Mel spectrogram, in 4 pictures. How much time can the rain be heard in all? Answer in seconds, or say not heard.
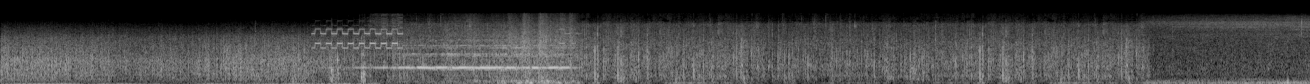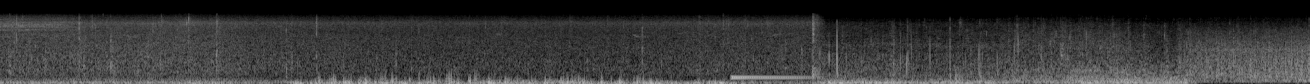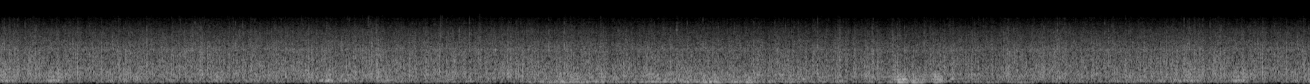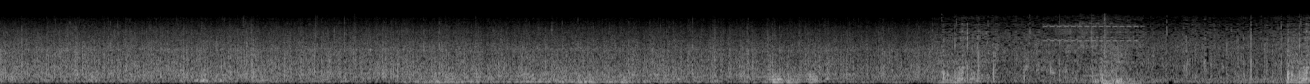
52 s.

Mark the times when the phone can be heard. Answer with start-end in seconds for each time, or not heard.
3.1-5.8, 20.4-21.4, 49.7-50.8.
